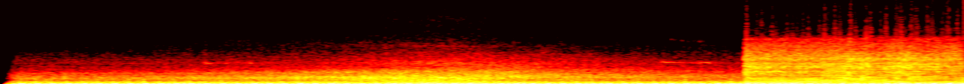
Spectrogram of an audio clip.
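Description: Motorcycle engine idling with a fast, even low throb. About five seconds in, guitar music suddenly comes in over it.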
